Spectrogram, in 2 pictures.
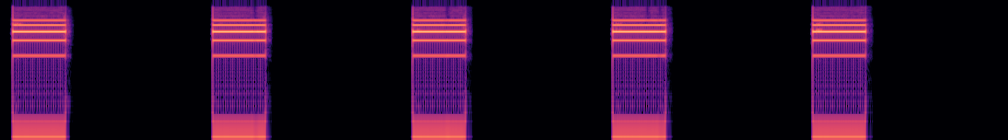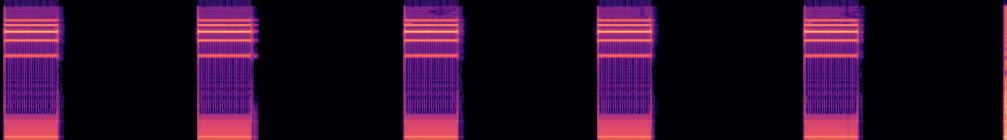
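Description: Quiz countdown timer beeping once a second: ten identical short, high-pitched electronic beeps counting off the ten seconds left to answer.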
